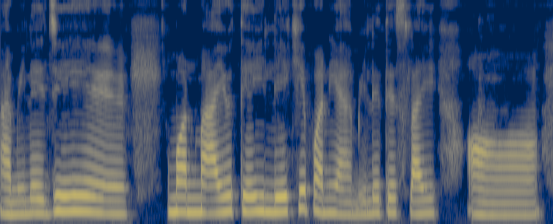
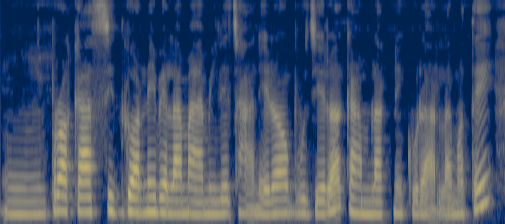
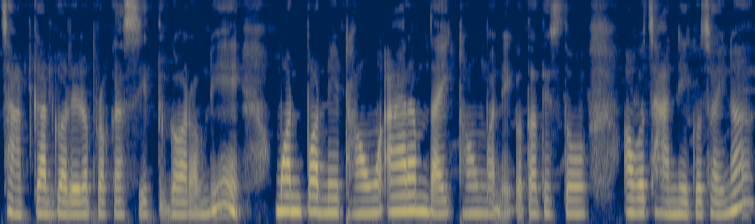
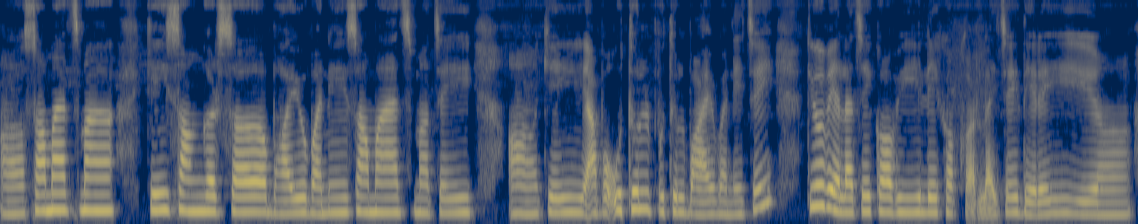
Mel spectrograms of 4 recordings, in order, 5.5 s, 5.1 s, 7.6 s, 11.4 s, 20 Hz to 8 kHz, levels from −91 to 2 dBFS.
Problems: none marked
